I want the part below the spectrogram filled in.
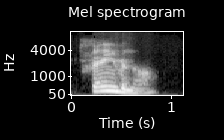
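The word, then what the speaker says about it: fēmina: For example, the word F long E M I N A, famina, means, anyone know?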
